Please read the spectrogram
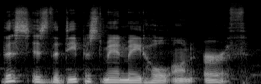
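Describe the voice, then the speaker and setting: A man's voice: lowish voice, expressive, normal speed, pitched above the performer's own voice, natural voice. A man voicing a contemptuous, irritable husband in a horror story, curt and condescending. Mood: snapping. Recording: faint background noise.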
